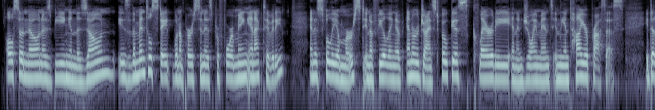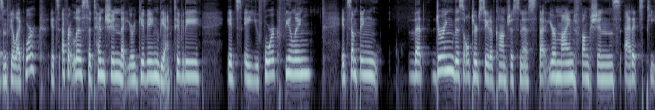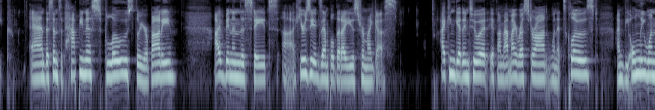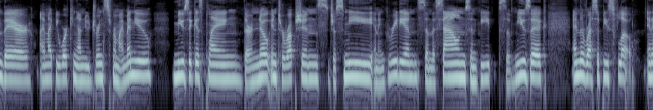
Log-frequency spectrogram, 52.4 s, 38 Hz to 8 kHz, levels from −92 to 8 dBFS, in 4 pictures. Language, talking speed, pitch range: English, 165 wpm, 170-200 Hz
